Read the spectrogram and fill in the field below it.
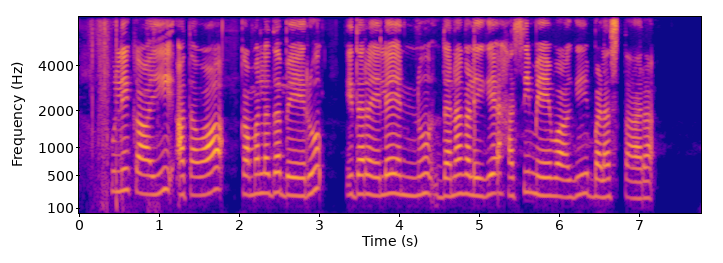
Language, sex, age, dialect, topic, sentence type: Kannada, female, 25-30, Central, agriculture, statement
